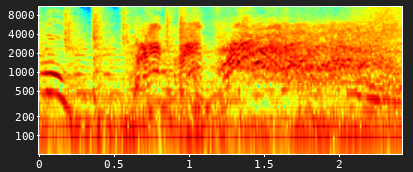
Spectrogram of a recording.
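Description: Action background music with a loud, raspy, screeching creature cry sound effect lasting about a second, starting about half a second in.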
